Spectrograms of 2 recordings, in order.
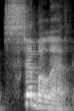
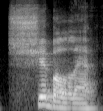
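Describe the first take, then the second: First: The word begins with an s sound. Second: The word begins with an sh sound. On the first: The speaker calls it wrong. "They would say Sibboleth instead" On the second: The speaker calls it right. "when they couldn't say it right"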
